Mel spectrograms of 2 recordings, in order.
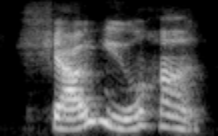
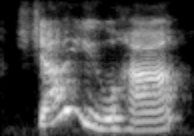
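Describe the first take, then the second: First: The name ends with a clear n sound. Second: The name ends on a vowel, no n.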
